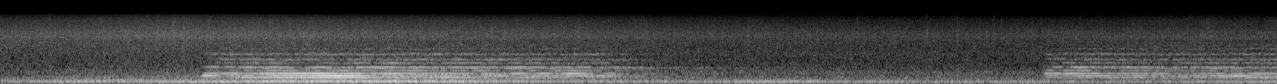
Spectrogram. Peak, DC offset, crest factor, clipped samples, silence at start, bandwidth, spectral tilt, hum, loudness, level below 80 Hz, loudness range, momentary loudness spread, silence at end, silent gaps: -2 dBFS; 0.4%; 18 dB; under 0.1%; 0 s; 11.5 kHz; -6.5 dB/octave; none; -21 LUFS; -46 dBFS; 13 LU; 17 LU; 0 s; none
